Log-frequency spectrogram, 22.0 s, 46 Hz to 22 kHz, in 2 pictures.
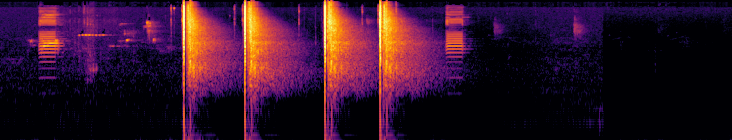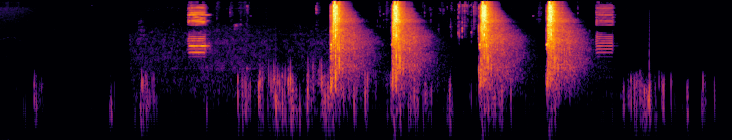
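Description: S&W 686 revolver fired at targets during a law-enforcement pistol qualification course: a quick string of four sharp, loud shots, a pause, then a second string of several more reports with quieter clatter between them, no talking.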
